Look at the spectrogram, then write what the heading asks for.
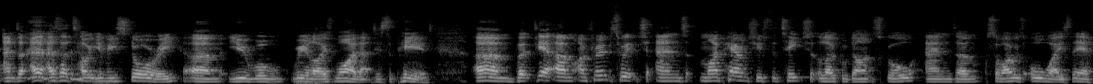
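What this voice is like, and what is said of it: Australian twang accent. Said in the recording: “the weird Australian twang of an accent that I have ... You don't sound Suffolk at all.”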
